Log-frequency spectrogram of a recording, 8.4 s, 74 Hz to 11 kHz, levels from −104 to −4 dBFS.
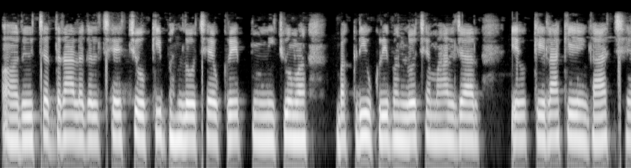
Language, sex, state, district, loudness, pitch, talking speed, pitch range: Angika, female, Bihar, Bhagalpur, -15 LUFS, 175 Hz, 140 wpm, 170-180 Hz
